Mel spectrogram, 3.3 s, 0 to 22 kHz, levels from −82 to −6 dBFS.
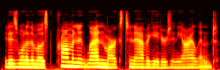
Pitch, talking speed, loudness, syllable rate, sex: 185 Hz, 235 wpm, -16 LUFS, 6.5 syllables/s, female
